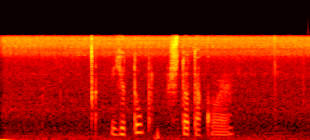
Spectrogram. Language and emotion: Russian, neutral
